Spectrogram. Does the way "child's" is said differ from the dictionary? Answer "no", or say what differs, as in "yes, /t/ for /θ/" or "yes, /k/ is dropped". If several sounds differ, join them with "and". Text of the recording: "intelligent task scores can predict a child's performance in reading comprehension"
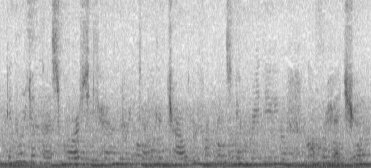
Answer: yes, /z/ is dropped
